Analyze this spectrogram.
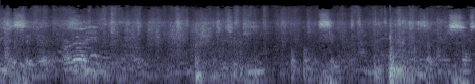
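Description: A man speaks loudly and with animation through a microphone and loudspeaker in an echoing room.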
